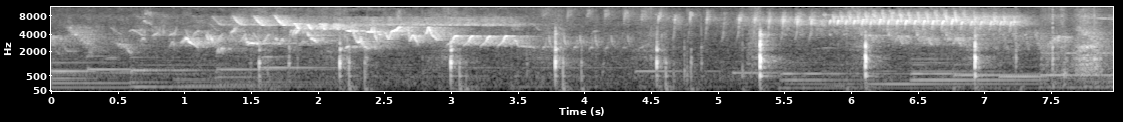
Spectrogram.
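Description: Kitchen knife slicing a green bell pepper on a wooden cutting board: a series of sharp knocks of the blade on the board, about one a second from about three seconds in.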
